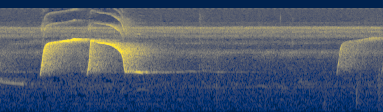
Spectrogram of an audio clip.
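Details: Screaming piha (Cricrió) singing in the Amazon near Manaus: two loud ringing whistles sweeping sharply upward in quick succession, then a fainter third after a pause, over a steady high insect hiss.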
